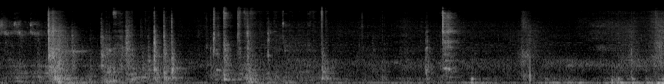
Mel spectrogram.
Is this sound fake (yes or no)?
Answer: yes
